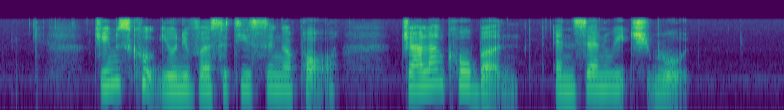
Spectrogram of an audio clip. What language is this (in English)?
English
